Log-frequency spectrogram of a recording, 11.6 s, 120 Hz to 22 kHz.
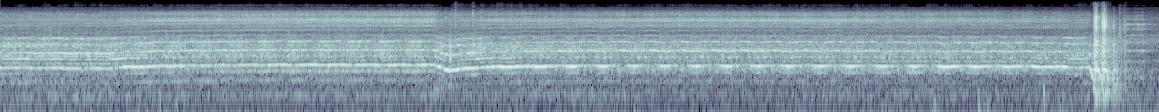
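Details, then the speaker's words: Harmar AL500 power chair vehicle lift, practically brand new, raising with car not running: steady even electric motor whine dipping briefly as load shifts, no grinding or knocking; normal lift motor noise. "and that noise you hear right there that's a that's a perfect noise that's the uh this is that lift right here is practically brand new that's your normal noise for your motor"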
